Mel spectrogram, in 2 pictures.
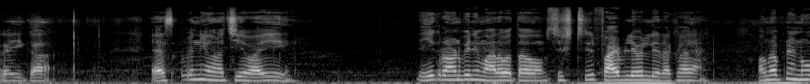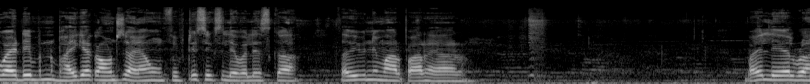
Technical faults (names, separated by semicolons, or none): none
